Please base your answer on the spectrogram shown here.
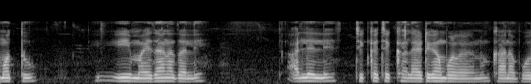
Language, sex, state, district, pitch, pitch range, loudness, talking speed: Kannada, male, Karnataka, Koppal, 150 Hz, 145-155 Hz, -18 LUFS, 100 wpm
